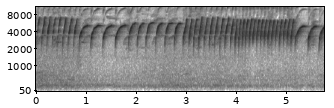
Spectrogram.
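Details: Continuous canary song, played to trigger singing in other canaries: a fast rattling trill shifts into arched whistled notes about four a second, then a dense rolling trill and more arched notes.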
